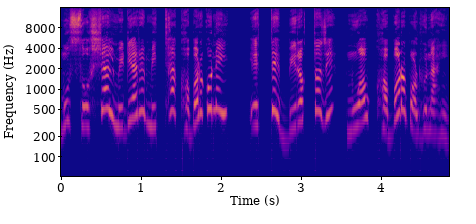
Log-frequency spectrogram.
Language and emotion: Odia, angry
